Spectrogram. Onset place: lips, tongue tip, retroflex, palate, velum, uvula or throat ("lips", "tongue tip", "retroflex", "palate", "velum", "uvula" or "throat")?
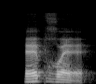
lips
